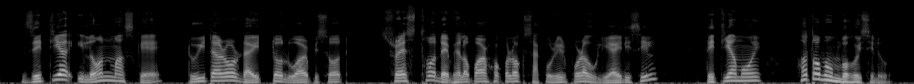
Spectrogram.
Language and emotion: Assamese, surprised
